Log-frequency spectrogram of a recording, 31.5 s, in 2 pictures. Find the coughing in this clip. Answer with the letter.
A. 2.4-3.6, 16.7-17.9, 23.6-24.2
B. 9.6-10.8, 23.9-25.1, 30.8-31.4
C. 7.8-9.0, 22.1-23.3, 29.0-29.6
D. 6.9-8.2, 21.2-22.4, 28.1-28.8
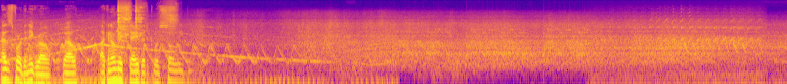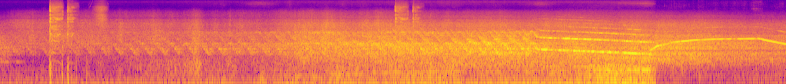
A.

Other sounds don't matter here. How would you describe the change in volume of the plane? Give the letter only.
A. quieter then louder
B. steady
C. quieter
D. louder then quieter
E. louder
E.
